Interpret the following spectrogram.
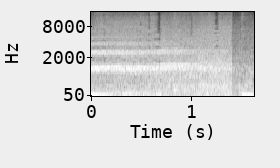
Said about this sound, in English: The car sped off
